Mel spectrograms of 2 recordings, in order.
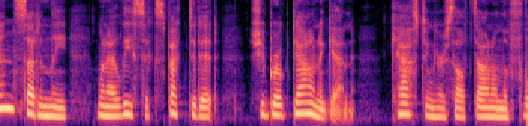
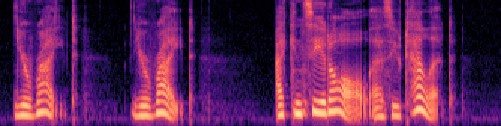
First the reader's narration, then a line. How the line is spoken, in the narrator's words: in a choked voice she said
